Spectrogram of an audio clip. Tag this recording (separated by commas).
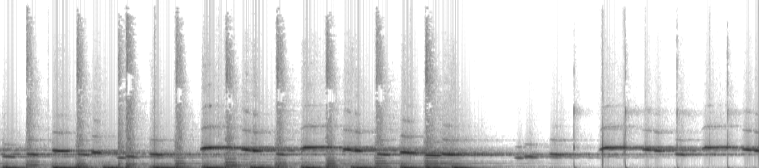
people whistling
